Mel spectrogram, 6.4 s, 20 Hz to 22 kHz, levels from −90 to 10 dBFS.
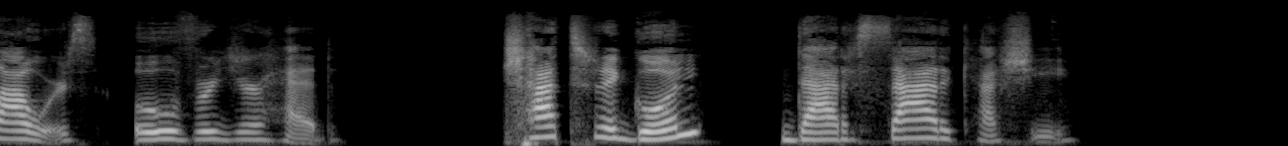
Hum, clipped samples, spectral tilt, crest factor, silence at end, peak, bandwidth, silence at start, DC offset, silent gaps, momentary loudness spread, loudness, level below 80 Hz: none; under 0.1%; -4 dB/octave; 22 dB; 1.15 s; -2 dBFS; 14.5 kHz; 0 s; under 0.1%; 0.57-0.65 s, 1.78-2.52 s, 3.77-3.91 s; 18 LU; -22 LUFS; -54 dBFS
